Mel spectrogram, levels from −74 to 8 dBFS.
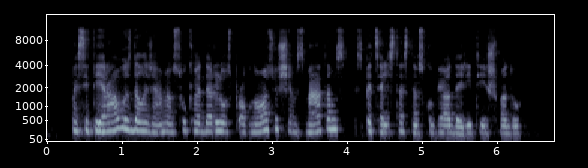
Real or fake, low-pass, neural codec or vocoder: real; 10.8 kHz; none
